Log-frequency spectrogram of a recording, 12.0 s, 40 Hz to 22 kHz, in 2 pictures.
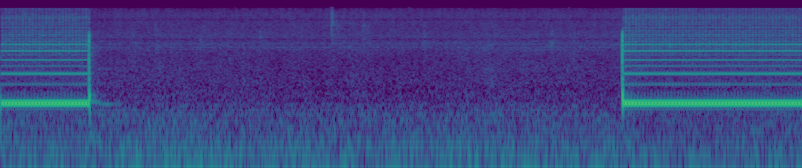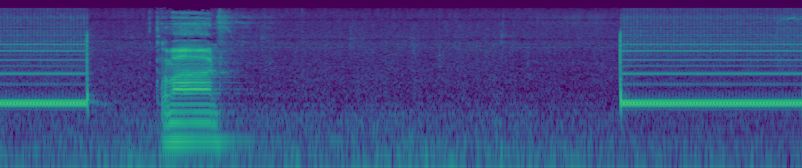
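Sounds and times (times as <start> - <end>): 
phone line ringing through the receiver: 0.0 - 0.8, 4.6 - 6.8, 10.6 - 12.0
speech: 7.2 - 7.8.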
